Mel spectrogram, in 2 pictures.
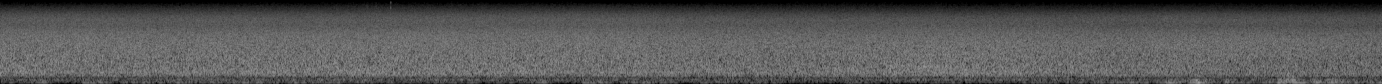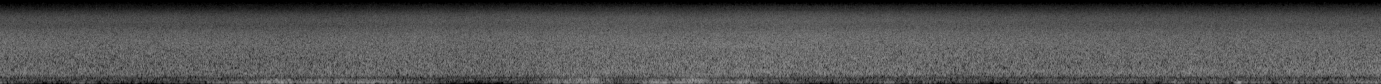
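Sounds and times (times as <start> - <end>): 
trees in the wind at Whalley Lake: 0.0 - 27.6.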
